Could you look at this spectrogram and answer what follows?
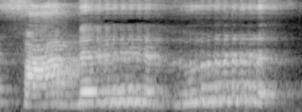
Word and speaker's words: father: Brother, father, no sound. R always when it goes in the last, it should be silent.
